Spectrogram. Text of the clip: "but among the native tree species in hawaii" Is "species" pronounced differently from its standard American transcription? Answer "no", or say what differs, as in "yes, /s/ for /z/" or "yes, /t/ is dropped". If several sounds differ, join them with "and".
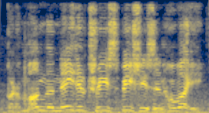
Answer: no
